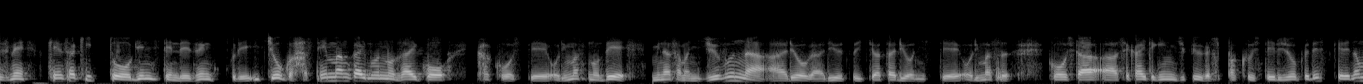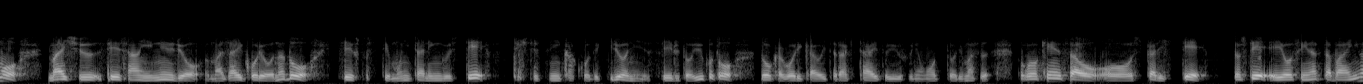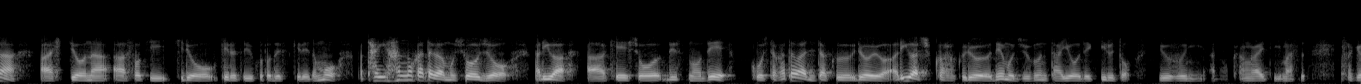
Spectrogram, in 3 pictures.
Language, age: Japanese, 40-59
